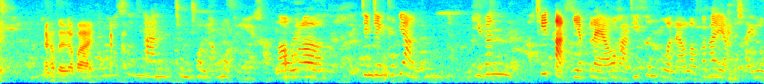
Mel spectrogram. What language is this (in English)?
Thai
